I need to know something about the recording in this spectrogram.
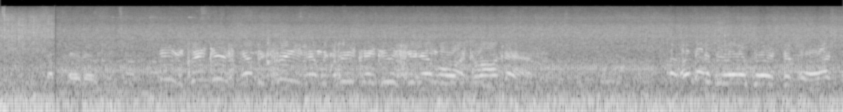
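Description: Republic Seabee amphibians taxiing on the water, their pusher-propeller piston engines making a steady low drone, with people's voices talking over it.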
